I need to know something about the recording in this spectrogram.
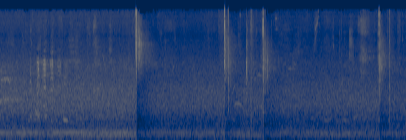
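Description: Practice longswords striking together in sparring: a handful of sharp, ringing clacks, the loudest about three seconds in and the others spread through the rest.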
